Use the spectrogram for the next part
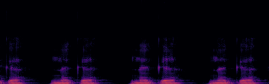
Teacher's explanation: Achte drauf, diese markierten Vokale hier, das sind auch E-Schwallaute. Also es ist nicht E, es ist nicht Ä, es ist ganz, ganz klein. Es ist nur eine Andeutung von einem Vokal.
